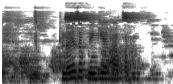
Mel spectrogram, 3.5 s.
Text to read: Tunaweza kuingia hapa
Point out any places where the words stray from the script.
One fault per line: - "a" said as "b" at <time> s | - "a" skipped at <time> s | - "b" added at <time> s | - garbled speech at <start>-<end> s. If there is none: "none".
none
